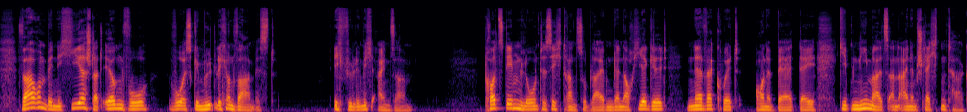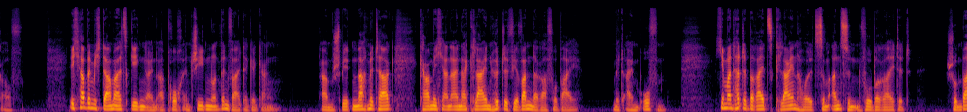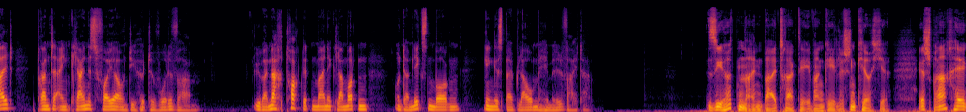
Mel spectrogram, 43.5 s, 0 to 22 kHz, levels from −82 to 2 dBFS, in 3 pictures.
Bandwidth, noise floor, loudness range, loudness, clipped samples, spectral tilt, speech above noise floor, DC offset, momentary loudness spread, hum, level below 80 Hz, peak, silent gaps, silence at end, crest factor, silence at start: 16.5 kHz; -63 dBFS; 5 LU; -21 LUFS; under 0.1%; -6 dB/octave; 42 dB; under 0.1%; 14 LU; none; -40 dBFS; 0 dBFS; none; 0 s; 20 dB; 0.05 s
